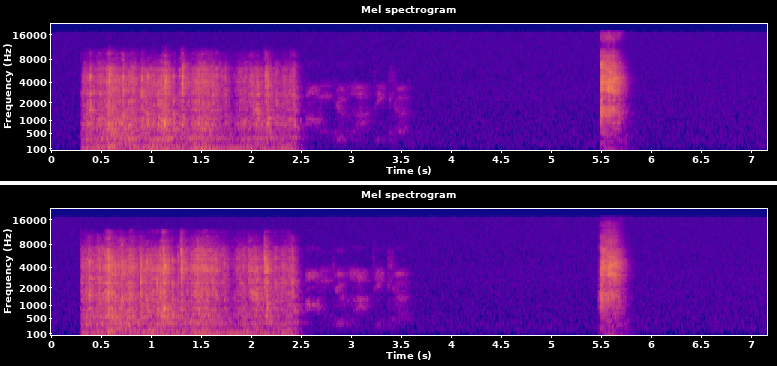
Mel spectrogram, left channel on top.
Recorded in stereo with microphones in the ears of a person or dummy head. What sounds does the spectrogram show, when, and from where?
0.3 s crumpling: 75° right (ahead or behind), 3.5 m
2.5 s whispering: 75° right (ahead or behind), 3 m
5.5 s chewing: 20° left (ahead or behind), 1.5 m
